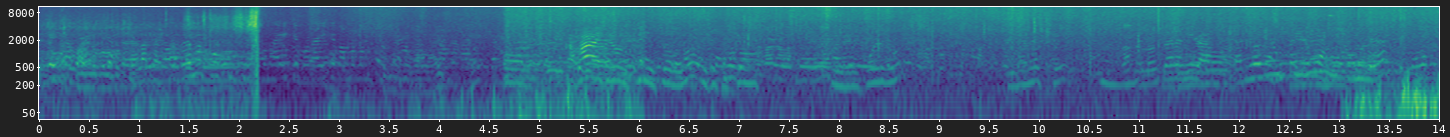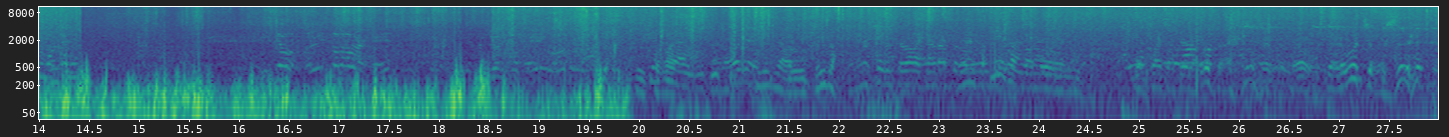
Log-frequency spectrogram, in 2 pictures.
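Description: A group of adult men and women chatter outdoors.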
